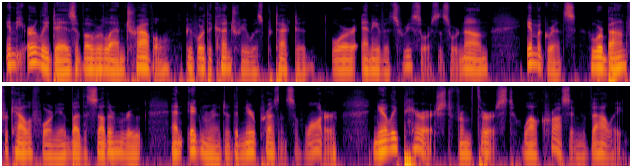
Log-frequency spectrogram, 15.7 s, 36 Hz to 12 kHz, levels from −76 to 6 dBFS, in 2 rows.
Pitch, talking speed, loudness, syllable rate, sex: 95 Hz, 170 wpm, -24 LUFS, 5.7 syllables/s, male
